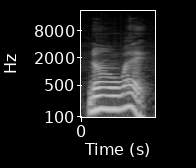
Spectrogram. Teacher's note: going up on No then down on the way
